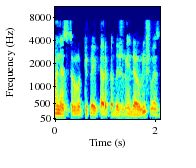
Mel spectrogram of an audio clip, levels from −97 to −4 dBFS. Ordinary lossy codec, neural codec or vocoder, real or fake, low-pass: MP3, 32 kbps; codec, 16 kHz, 2 kbps, X-Codec, HuBERT features, trained on general audio; fake; 7.2 kHz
